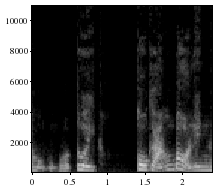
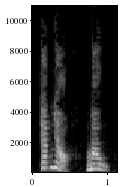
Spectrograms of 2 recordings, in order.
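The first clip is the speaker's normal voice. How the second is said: higher, louder urgent command; urgent cry; 5 semitones higher, 5 dB louder, slower than usual. A narrator's reading. Father in panic orders his weapon to hurry, urgent louder call. Father senses daughter in danger.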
